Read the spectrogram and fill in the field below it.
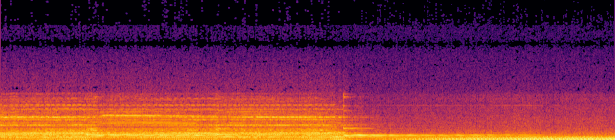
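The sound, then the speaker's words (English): A car engine roars loudly and steadily, its tone shifting abruptly partway through as the car is driven recklessly fast around curves, then settling into a lower, rumbling drone. “I drove Alan Carlin's car like a reckless idiot, taking every curve as if it was a race course”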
